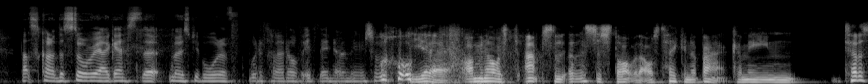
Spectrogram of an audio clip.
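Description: A call bitrate drop hits this speech clip at 2.33 s and persists to the end: the bandwidth estimate collapsed, so the encoder fell from about 32 kbps to about 8 kbps, holding the lowest rate for roughly 3.3 s. Coding that coarsely, it also narrows the audio band from 20 kHz to 6 kHz, so the speech turns muffled and dull, with a rough, watery texture that never recovers before the clip ends.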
